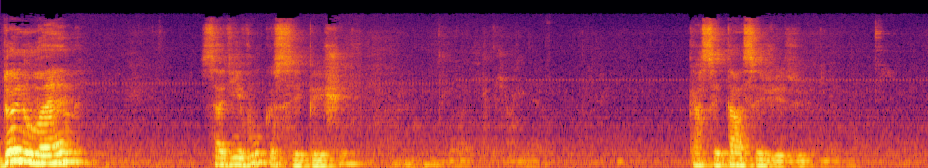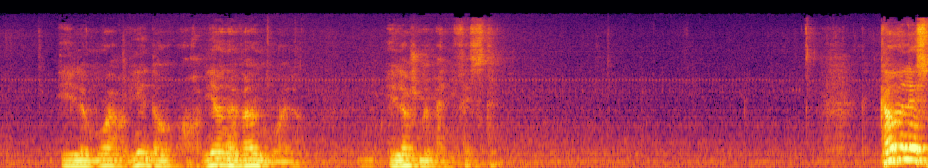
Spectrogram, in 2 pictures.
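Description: An older man speaks calmly through a headset microphone, in short phrases with pauses.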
